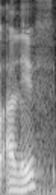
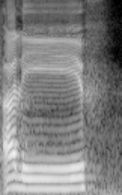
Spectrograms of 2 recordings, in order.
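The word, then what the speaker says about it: ألف: maka ketika kita membacanya untuk Alif ini la yumaddu tidak dimadkan Tidak dipanjangkan sehingga Jangan dibaca Alif tapi hanya pendek saja Alif Kemudian pada lafal lam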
